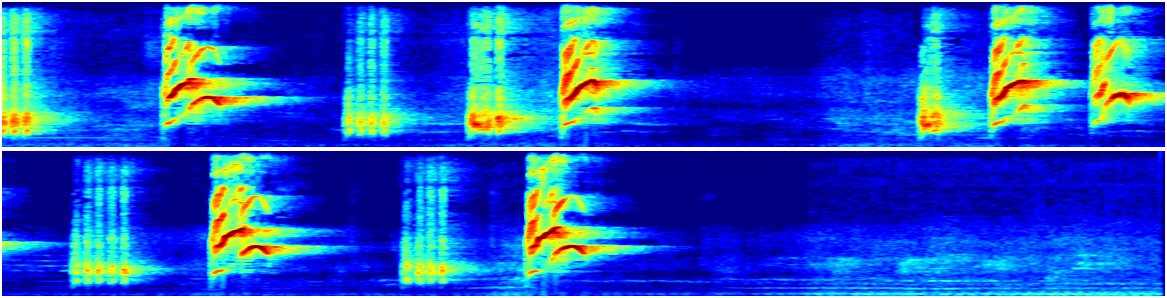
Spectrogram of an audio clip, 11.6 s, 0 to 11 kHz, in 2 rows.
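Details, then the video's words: Greater green leafbird, cucak ijo, singing in ngeplong style: loud, bright phrases of sharply falling whistled notes, repeated in bursts with short pauses, fading into a low hum at the end. "Burung cucak ijo NGEPLONG2.."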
